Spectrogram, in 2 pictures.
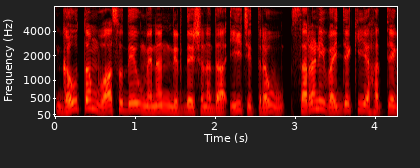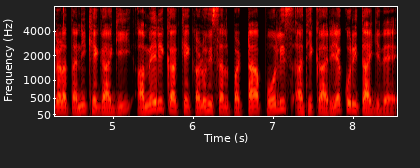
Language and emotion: Kannada, neutral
